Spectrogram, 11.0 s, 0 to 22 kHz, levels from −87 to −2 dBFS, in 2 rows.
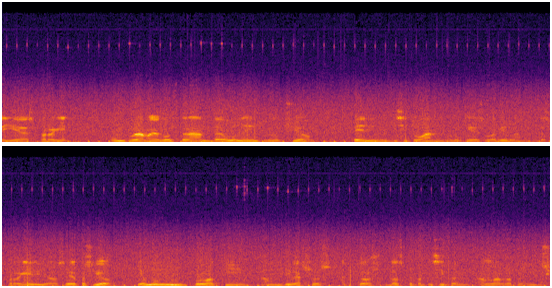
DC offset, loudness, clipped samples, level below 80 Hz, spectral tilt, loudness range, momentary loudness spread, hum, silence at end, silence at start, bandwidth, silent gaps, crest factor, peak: under 0.1%; -22 LUFS; under 0.1%; -38 dBFS; -4 dB/octave; 3 LU; 7 LU; none; 0 s; 0 s; over 20 kHz; none; 20 dB; -2 dBFS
